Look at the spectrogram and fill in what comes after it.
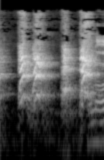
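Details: Indian Spitz pet dog barking three times, sharp high-pitched yaps with bright harmonics: two close together, then a pause and a third, with a person speaking softly nearby.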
